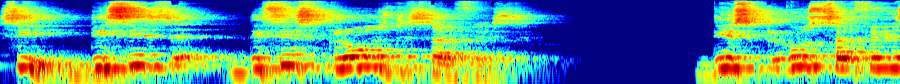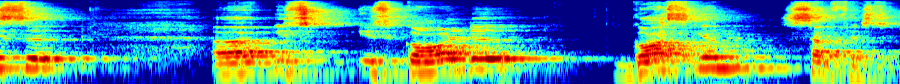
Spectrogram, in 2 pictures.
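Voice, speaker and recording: A man with an Indian accent speaks loud and at a very slow pace, his pitch extremely high with ordinary variation. Room echo is audible. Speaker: physics teacher. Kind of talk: lecture. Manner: halting.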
